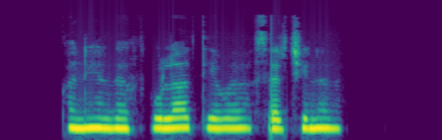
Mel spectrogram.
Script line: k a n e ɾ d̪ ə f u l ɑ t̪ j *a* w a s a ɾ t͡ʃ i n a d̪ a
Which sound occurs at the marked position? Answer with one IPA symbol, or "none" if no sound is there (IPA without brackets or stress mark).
a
